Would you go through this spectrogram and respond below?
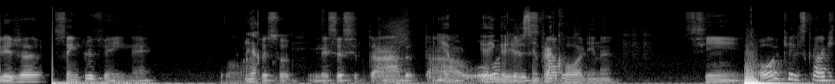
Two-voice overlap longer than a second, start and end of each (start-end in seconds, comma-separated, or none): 4.3-5.7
